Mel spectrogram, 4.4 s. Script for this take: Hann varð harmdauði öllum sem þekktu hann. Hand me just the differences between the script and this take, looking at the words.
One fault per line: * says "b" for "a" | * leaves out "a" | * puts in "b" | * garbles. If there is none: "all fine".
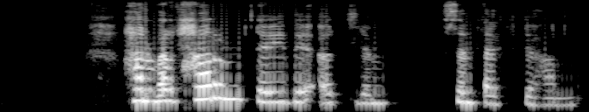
all fine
